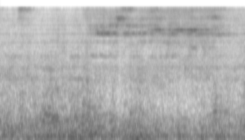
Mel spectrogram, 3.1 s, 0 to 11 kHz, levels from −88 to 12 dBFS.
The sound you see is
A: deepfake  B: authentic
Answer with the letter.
A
